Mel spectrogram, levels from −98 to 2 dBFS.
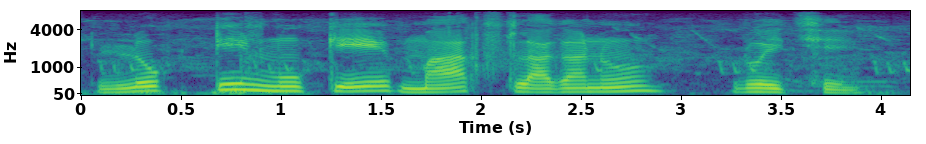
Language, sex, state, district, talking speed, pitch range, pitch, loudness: Bengali, male, West Bengal, Alipurduar, 70 wpm, 125-160 Hz, 140 Hz, -16 LUFS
